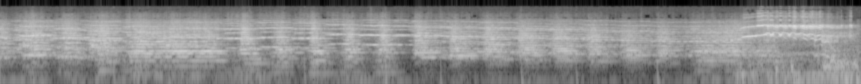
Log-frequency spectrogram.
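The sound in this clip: Horses being harnessed to a freight wagon team whinny loudly and repeatedly. The long, shaky neighs tremble with rapid pulses, one after another, and end with a sharper, higher cry.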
